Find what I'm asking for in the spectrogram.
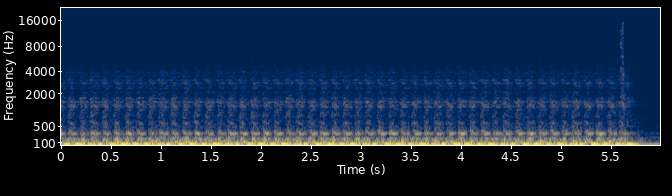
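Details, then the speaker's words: First start of the season, cranked with the fuel pump off until about 20 psi of oil pressure builds: steady low starter-motor churning at an even pace with no catch, then stops; normal dry crank to build oil pressure. "and then I just crank it a few times until I get about 20 pounds of oil pressure before I actually start my fuel pump."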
